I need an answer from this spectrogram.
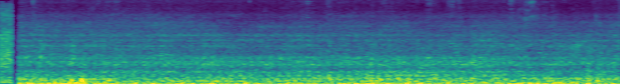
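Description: Sleeper coach of a moving passenger train, heard from inside: a steady rumble of the train running on the rails.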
